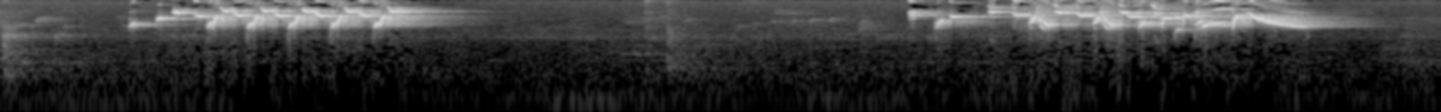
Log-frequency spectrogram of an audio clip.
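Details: European goldfinch singing in the Serfati Tiwawati song style: two bursts of rapid, twittering high notes, each under two seconds, dense with quick rising and falling chirps, separated by a quiet pause.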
